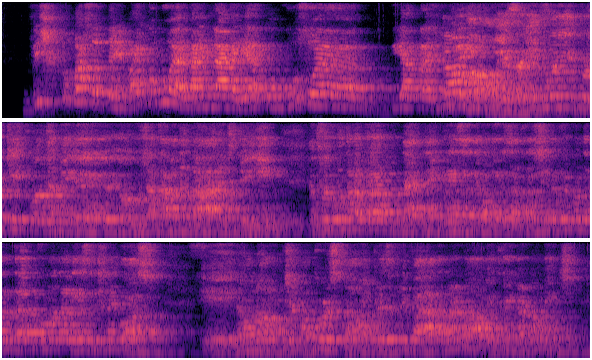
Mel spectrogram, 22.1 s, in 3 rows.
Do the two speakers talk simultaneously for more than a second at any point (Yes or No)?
No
